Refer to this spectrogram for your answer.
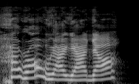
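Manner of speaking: very high pitch, heavy exaggerated Chinese accent. Act out Jen greeting Diana, who has called her, as a Jen impression. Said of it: "this impression".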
